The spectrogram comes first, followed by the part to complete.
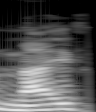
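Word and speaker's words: knife: अब देखना है दोस्तों नाइफ में के नहीं बोला जा रहा या के की आवाज नहीं आ रही।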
